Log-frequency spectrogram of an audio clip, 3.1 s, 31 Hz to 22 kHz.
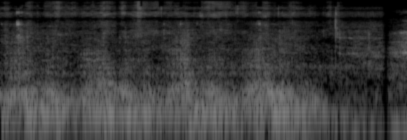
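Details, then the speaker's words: Triumph Spitfire 1500 rear wheel bearing, hub turned slowly by hand: a low, gritty rumbling roll that surges with each push. It feels and sounds rough; the bearings and universal joint are being replaced. "It feels rough, doesn't it? It feels rough and it sounds rough, yeah?"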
